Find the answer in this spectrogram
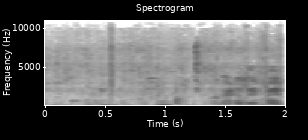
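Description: A man's voice in a film's dialogue, played through a television's speaker.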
